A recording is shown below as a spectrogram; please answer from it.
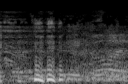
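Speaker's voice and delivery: loud laughter through the words; laughing. Real, not acted. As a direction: laugh while saying it. Laughs at the college name.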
